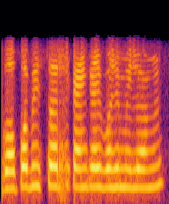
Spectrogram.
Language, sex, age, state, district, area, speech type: Odia, female, 18-30, Odisha, Subarnapur, urban, conversation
